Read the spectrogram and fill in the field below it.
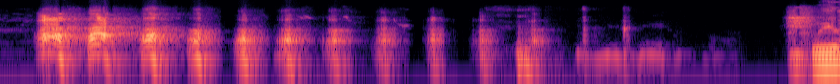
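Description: An older man laughs over an online call.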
